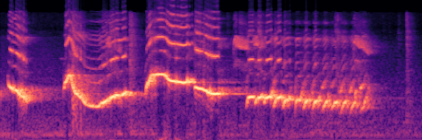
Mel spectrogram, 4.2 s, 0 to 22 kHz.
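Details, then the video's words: Loud song from a caged male Silver-eared laughingthrush in daily training: a falling whistle, a deep U-shaped slur, a high sustained note, then a long trilling, wavering phrase that trails off. "Khướu bạc má hót quá đỉnh, 60 phút luyện giọng mỗi ngày."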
